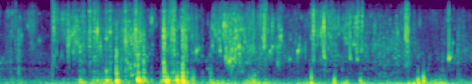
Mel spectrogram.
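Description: Sea water lapping and splashing against the hull of a small outrigger boat, over a steady low wind rumble on the microphone, with a few sharp knocks and splashes about two to three seconds in.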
